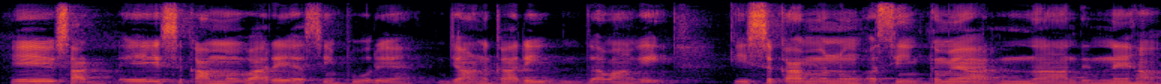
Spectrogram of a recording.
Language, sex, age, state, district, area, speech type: Punjabi, male, 18-30, Punjab, Muktsar, rural, spontaneous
